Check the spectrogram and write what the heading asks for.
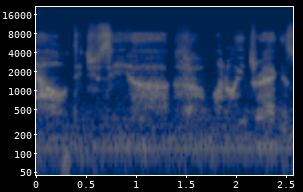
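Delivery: hushed, soft, breathy whisper under the breath. Retelling a friend joining a late-night party: imitating someone whispering. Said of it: "He jumped on my party last night whispering".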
